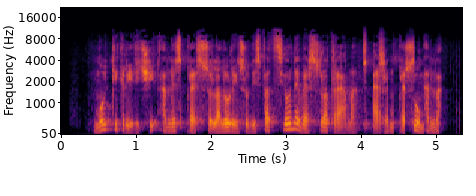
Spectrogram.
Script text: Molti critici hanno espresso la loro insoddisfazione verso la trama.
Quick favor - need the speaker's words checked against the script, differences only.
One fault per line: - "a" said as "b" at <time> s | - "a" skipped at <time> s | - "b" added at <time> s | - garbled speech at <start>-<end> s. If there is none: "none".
- garbled speech at 4.0-5.1 s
